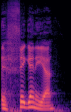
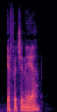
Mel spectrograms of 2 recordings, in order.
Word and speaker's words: Iphigenia: Iphigenia. – Iphigenia.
